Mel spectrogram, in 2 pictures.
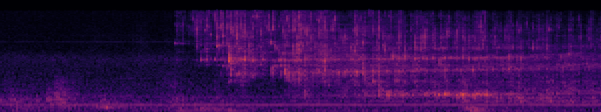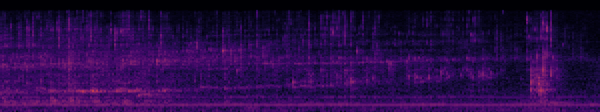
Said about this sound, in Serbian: Prvo što radim, vodu sipam u čiste tegle.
